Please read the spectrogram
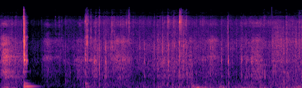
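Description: Mountain bike rolling over a rough dirt trail: continuous low tyre rumble and rattling clicks, after one sharp knock about half a second in.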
